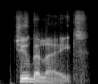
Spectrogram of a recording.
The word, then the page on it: jubilate: British English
